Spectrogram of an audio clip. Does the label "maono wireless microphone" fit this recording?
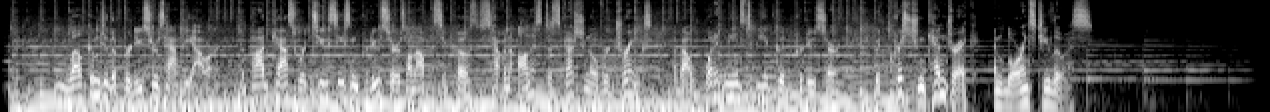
No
